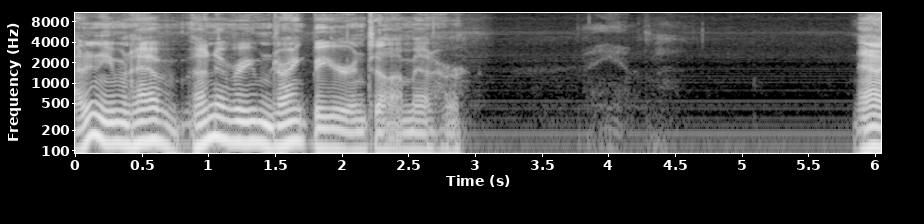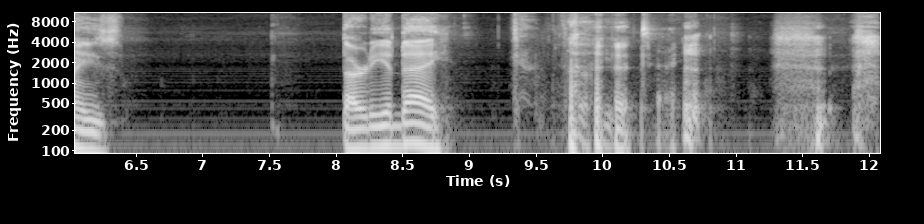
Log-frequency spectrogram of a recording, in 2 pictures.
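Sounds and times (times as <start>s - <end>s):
electrical mains hum: 0.0s - 12.0s
faint breath: 11.3s - 11.8s.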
